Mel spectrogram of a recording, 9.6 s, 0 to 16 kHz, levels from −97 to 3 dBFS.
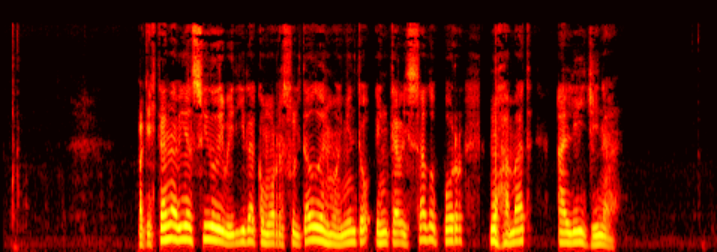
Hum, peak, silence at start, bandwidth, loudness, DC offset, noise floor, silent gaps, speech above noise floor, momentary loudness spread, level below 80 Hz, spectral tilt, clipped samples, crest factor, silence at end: none; -6 dBFS; 1.85 s; 11.5 kHz; -25 LUFS; under 0.1%; -77 dBFS; none; 53 dB; 8 LU; -66 dBFS; -6 dB/octave; under 0.1%; 20 dB; 1.35 s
